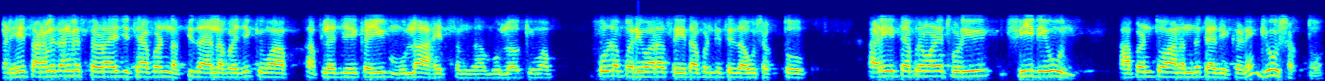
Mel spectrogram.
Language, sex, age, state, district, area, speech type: Marathi, male, 30-45, Maharashtra, Buldhana, urban, conversation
